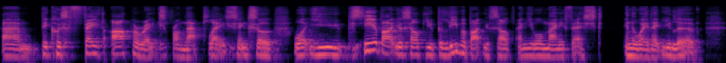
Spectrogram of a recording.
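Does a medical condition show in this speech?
Yes: cleft palate; congenital, from birth, affects hearing; severe speech impediment as a kid, cleft palate impacts ability to speak.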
